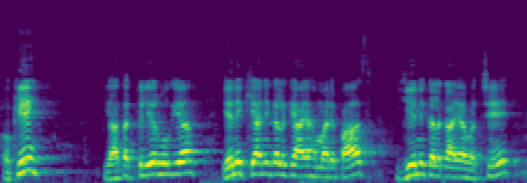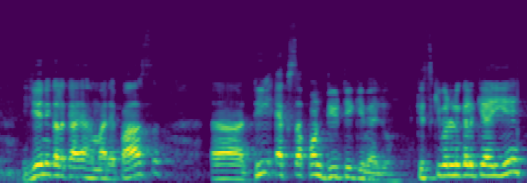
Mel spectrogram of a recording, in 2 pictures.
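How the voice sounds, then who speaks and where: A man's voice: high voice, expressive, dull audio. A male maths teacher working through a problem on the board step by step, often checking that his students follow. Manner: dictates terms slowly, step by step. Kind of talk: whiteboard maths lesson.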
